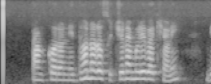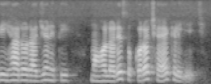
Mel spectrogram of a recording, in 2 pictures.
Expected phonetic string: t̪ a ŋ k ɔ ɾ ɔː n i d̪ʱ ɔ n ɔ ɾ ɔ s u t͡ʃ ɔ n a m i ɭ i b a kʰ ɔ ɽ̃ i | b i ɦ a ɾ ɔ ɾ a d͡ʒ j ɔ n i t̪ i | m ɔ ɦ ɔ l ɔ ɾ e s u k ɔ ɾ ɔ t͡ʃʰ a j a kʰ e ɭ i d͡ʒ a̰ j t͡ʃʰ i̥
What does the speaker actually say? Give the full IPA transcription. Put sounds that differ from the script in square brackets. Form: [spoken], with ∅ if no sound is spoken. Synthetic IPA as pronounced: t̪ a ŋ k ɔ ɾ [ɔ] n i d̪ʱ ɔ n ɔ ɾ ɔ s u t͡ʃ ɔ n a m i ɭ i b a kʰ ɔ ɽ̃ i | b i ɦ a ɾ ɔ ɾ a d͡ʒ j ɔ n i t̪ i | m ɔ ɦ ɔ l ɔ ɾ e s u k ɔ ɾ ɔ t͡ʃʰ a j a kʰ e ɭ i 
